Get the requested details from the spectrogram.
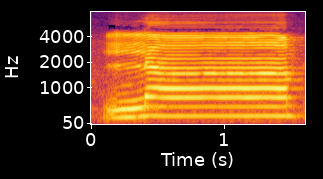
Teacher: लाम से हरफी है, इसको लंबा खींचना और आवाज़ को नाक में जाने नहीं देना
